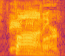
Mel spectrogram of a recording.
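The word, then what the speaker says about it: Fani: And wrapping up, Matt says, Fonny, and by the way, just a general reminder, that's how she pronounces her name. It is Swahili. She's not Fanny like in Fanny Flag. She's Fonny. Fonny.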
